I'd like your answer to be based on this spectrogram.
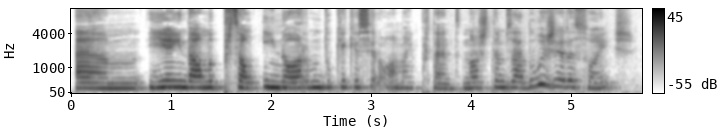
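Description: A woman's voice: medium pitch, darkish tone. Earnest Portuguese woman explaining in an interview. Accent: European Portuguese. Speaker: interview guest, retreat leader.

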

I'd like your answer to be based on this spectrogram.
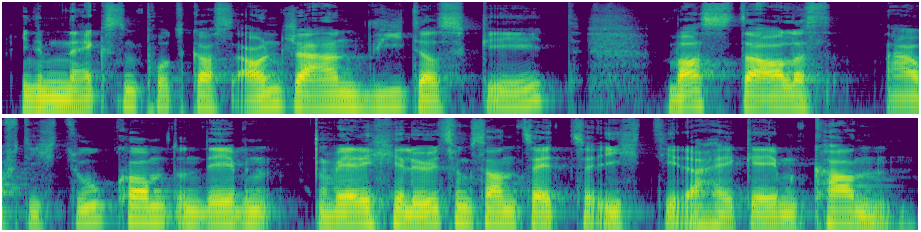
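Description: A man's voice: medium pitch, creaky. A man coaching in a podcast monologue, earnestly addressing the listener directly and often restarting his sentences.

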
